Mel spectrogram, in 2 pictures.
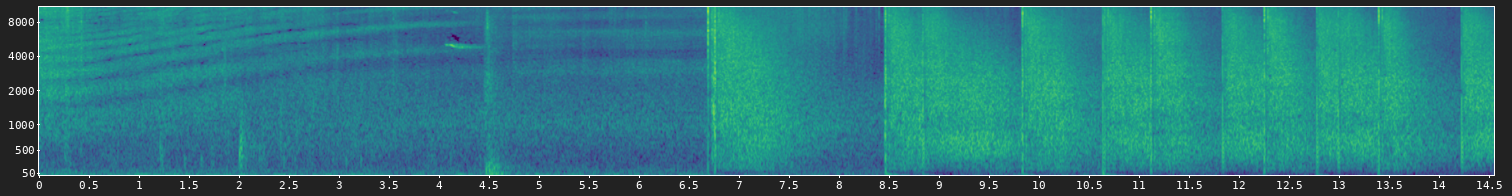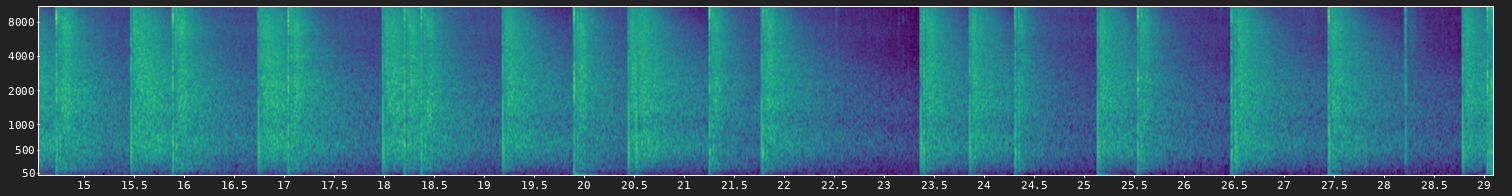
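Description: Röder Billich & Willich No. 5 firework battery going off: the lit fuse hisses and sparks for several seconds, then the tubes fire one after another in a long series of sharp shots, about one every two-thirds of a second, each trailing away into the next.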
